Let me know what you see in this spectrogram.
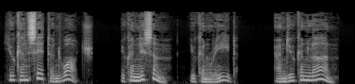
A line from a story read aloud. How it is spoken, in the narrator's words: She answered just as softly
